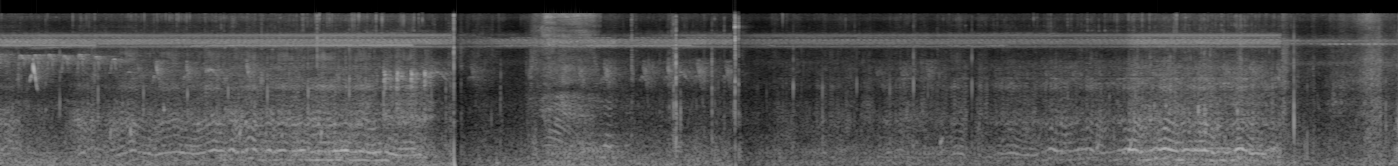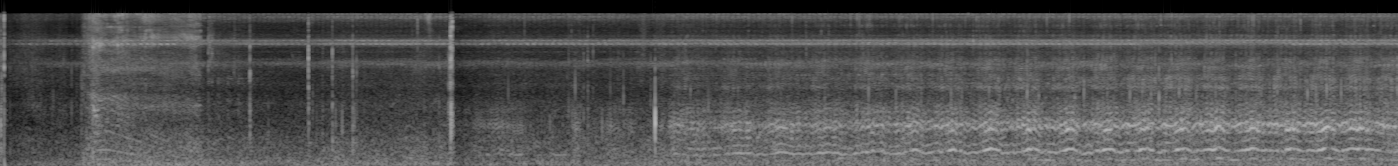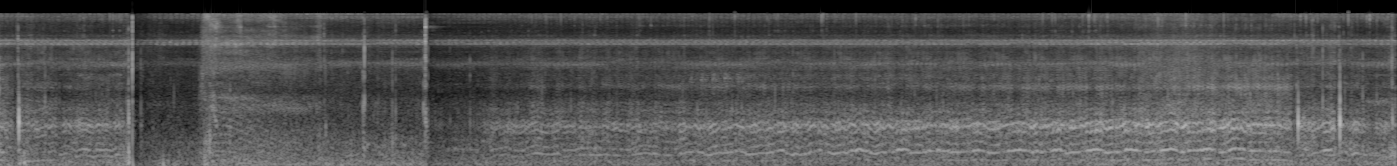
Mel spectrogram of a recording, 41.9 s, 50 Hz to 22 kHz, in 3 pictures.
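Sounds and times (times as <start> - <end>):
small insect buzzing: 0.0 - 14.0, 14.8 - 16.4, 18.2 - 41.9
high insect drone: 0.0 - 41.9.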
